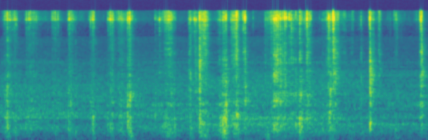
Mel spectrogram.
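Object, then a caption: Molded polystyrene foam tray. A thin pointed stick held in hand scratches and scrapes the surface of a white, hollow, molded polystyrene foam packaging tray with cup-shaped cells. The result is quiet, dry, rasping scrapes and squeaky rubs with a bright, high hiss and almost no low end. The strokes come as short bursts over about six and a half seconds.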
